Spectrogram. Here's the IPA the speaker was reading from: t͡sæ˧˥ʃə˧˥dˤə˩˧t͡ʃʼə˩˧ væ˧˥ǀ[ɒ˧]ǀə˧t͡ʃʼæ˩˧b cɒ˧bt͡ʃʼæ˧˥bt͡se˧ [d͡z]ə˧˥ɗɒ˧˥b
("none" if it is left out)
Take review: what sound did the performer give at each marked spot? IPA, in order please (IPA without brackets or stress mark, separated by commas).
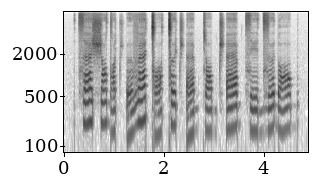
ɒ˩˧, d͡z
